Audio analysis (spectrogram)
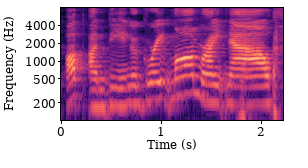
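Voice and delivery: high, loud, sing-song mock proud mom; hammed-up self-praise of a perfect gentle parent; smug great mom. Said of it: "sometimes I can be like".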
